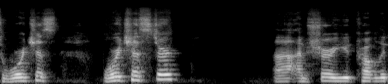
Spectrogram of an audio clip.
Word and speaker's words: Worcester: I think it's pronounced Worcester.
